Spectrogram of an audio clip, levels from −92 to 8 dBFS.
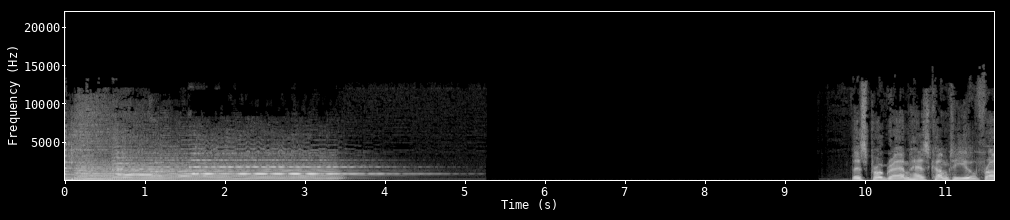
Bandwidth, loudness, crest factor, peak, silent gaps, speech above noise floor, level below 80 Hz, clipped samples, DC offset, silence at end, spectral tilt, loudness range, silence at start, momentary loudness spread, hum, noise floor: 13.5 kHz; -19 LUFS; 16 dB; -6 dBFS; none; 71 dB; -40 dBFS; under 0.1%; under 0.1%; 0 s; -6 dB/octave; 13 LU; 0 s; 11 LU; 60 Hz at -75 dBFS; -89 dBFS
